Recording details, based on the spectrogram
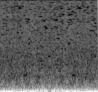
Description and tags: The sound of a car engine idling I grabbed from an old video I recorded. It didn't perfectly loop so I copied the sound, reversed it, and put it after the original sound (making a ping pong effect).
